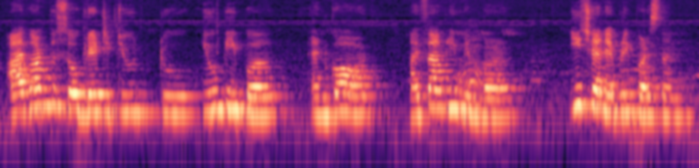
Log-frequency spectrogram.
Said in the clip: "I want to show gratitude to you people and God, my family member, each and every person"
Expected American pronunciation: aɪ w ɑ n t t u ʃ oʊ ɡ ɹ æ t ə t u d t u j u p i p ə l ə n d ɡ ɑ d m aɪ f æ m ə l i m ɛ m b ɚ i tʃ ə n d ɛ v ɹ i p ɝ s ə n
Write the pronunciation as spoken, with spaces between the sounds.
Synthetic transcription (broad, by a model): aɪ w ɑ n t t u s oʊ ɡ ɹ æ t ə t u d t u j u p i p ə l ə n d ɡ ɑ d m aɪ f æ m ə l i m ɛ m b ɚ i tʃ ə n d ɛ v ɹ i p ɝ s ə n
